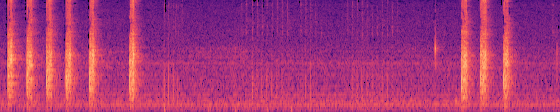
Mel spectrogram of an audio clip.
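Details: Pinky, a pet female squirrel that turned upset after purring, gives rapid sharp barking bursts in a small room, a group of six, a pause with faint chatter, then three more.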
